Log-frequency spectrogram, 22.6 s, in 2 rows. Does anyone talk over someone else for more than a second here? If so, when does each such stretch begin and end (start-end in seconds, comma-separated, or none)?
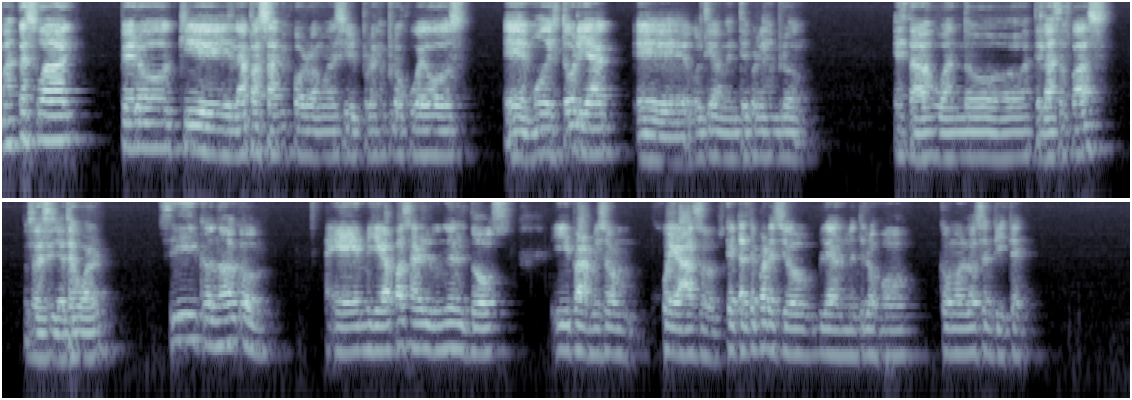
none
